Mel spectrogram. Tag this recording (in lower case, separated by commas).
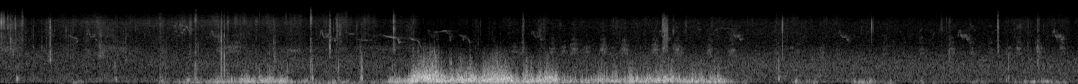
duck, quack, animal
